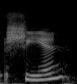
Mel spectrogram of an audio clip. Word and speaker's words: Shein: Shein, is that how you say it? – Yeah.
